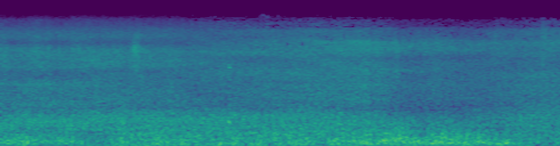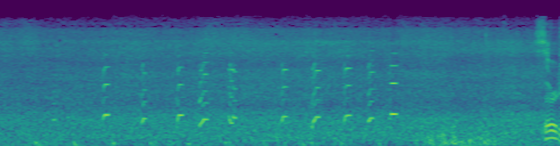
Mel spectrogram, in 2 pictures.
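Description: Wind buffeting the microphone over steady surf noise. In the second half, a metal detector gives a run of short target beeps, about two a second and slightly varying in pitch, as its coil is swept over a deep buried target whose reading keeps jumping around.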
